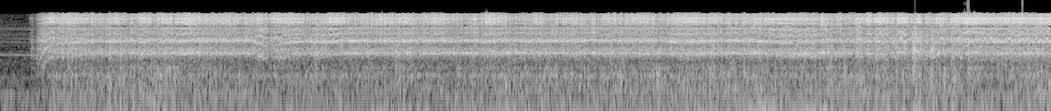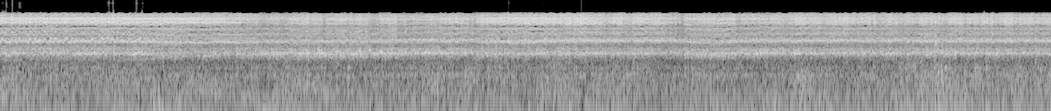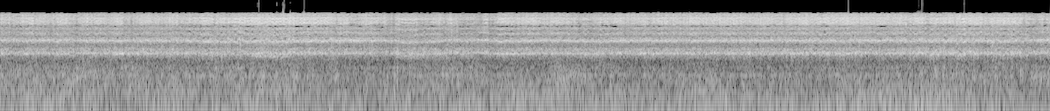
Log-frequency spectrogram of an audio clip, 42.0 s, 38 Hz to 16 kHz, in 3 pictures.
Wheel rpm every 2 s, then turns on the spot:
100, 230, 220, 230, 230, 220, 200, 190, 200, 220, 220, 230, 230, 230, 230, 220, 230, 230, 230, 240, 230.
none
